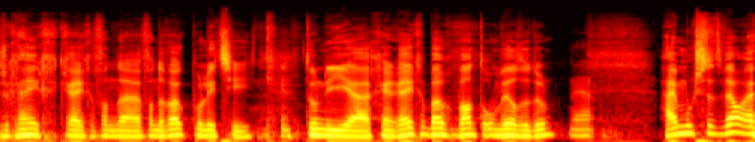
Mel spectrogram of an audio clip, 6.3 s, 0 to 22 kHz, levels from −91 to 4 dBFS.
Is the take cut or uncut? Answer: uncut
